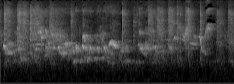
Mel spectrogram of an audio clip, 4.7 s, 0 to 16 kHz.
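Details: White-rumped shama (murai batu) from Bahorok, tail 33 cm, giving a continuous warbled song of varied whistled notes, with frequent sharp clicking noises throughout.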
